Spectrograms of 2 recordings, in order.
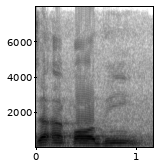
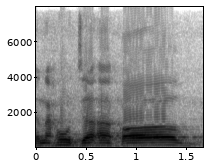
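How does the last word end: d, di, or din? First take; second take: di; d. First: The word ends with a di sound. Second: The word ends on a bare d sound. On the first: It is the pausal form keeping the final vowel. "Ya-nya ditetapkan masih ada, boleh" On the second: It is the pausal form with the ending dropped. "dibuang ya-nya"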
